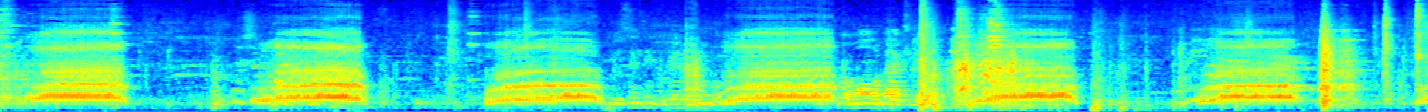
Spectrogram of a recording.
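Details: Loud, rhythmic rumbling purr from Slugo, a female pet cat found on the side of the road, in long one-to-two-second bursts with short breaths between, plus a few clicks and faint voices.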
